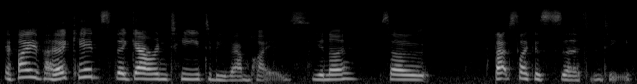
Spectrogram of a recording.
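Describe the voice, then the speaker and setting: Fairly high in pitch yet darkish in tone, a woman speaks a little slowly, her voice slightly scratchy from a cold. She casually talks to viewers and to the game's characters as she live-streams.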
